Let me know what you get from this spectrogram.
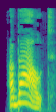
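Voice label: "about", American English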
